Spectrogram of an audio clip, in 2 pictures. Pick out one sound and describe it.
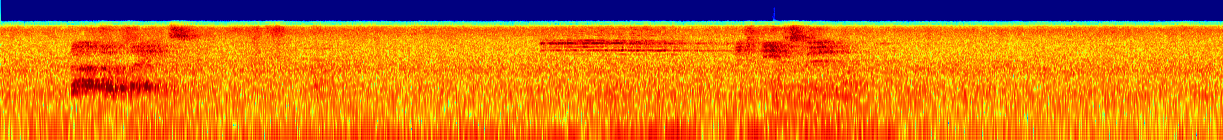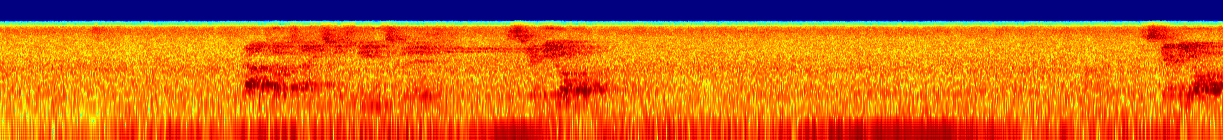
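A young man speaks calmly through a headset microphone.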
